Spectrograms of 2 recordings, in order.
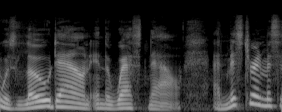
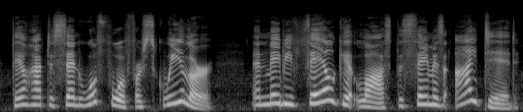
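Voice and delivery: high, louder little-pig voice; little pig, thinking aloud; 8 semitones higher, 5 dB louder than usual. Acted. Lost pig thinking of his brothers, little-pig voice. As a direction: voice the young pig, raised and high.

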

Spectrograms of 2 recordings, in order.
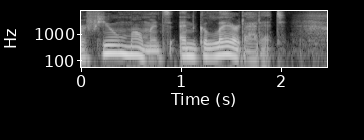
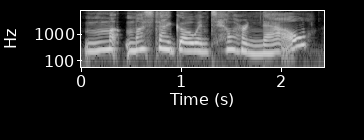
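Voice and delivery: a touch of breathless fear; panting; 7 semitones higher than usual. A narrator's reading. Miss Amelia to her sister, breathless. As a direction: gasp the question. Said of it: "panted Miss Amelia".

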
